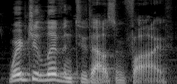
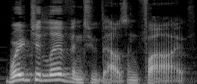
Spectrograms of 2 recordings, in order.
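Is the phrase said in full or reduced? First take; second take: reduced; reduced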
